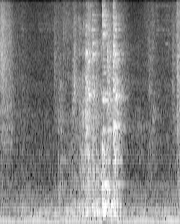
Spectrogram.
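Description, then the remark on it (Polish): A mug is picked up, to be set on a shelf under a coffee machine's spout, with a short cluster of light ceramic knocks and scrapes, louder for about half a second in the middle, over a steady low hum. No one speaks. “Wezmę teraz kubek.”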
